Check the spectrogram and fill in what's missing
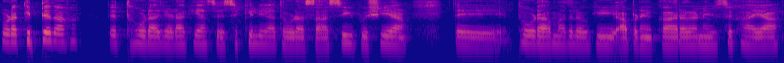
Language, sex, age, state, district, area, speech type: Dogri, female, 30-45, Jammu and Kashmir, Samba, rural, spontaneous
